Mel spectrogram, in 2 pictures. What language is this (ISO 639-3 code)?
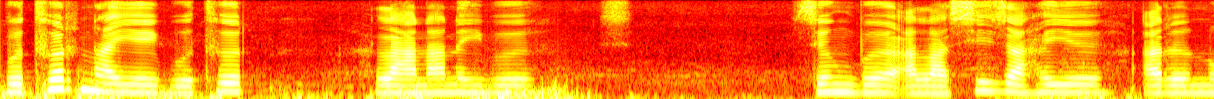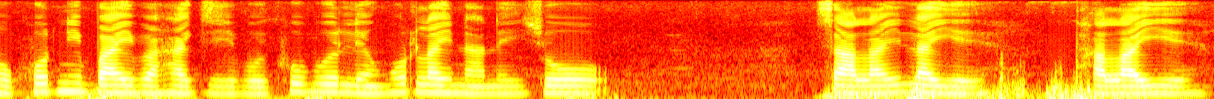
brx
